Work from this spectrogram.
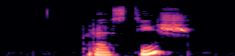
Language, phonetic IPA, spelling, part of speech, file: Polish, [ˈprɛstʲiʃ], prestiż, noun, LL-Q809 (pol)-prestiż.wav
